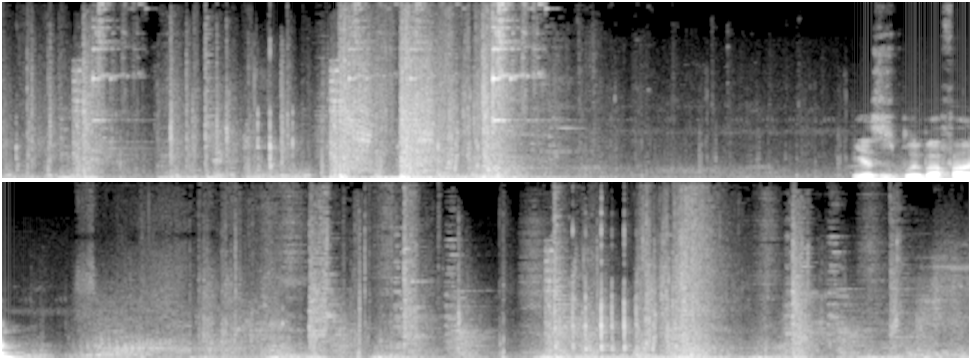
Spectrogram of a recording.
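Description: Sword slashes and magic blasts whoosh and clang in a video game.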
